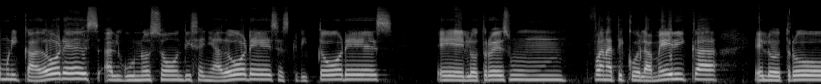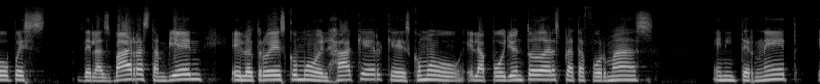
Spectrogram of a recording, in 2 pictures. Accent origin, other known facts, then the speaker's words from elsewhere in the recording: Cali, Valle del Cauca, Colombia; Yo soy caleña, pero cuando estoy mucho tiempo con los paisas se me pega un paisa raro, entonces como un híbrido.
